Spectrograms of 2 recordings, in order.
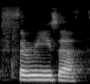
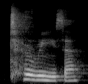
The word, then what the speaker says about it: Theresa: tongue comes out but on a few occasions usually with names the th becomes a t like the River Thames for example or the name Thomas or Theresa so I'm here I hear a lot of students say Theresa but it's not Theresa it's Theresa Theresa so Theresa May is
